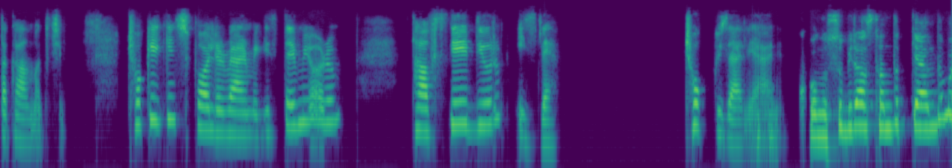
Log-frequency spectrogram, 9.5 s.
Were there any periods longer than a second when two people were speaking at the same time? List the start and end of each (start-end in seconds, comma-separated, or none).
none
